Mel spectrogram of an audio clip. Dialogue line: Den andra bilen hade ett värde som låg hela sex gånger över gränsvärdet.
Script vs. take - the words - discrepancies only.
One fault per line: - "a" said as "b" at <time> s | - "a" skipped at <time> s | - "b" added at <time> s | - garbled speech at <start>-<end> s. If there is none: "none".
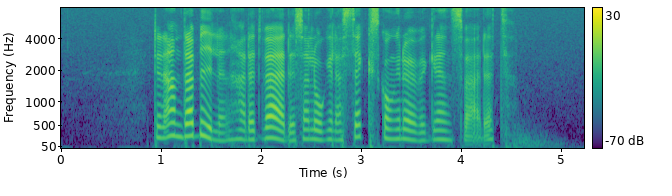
none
